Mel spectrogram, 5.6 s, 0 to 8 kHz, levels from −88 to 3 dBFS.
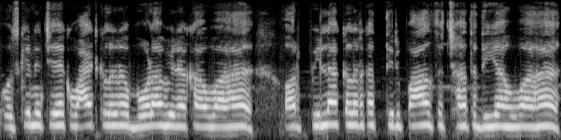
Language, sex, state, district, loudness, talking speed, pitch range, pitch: Hindi, male, Jharkhand, Ranchi, -13 LUFS, 215 wpm, 195-215 Hz, 205 Hz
